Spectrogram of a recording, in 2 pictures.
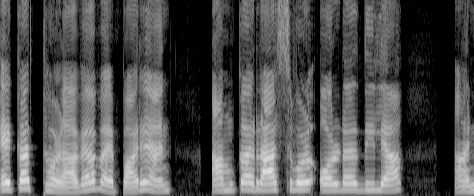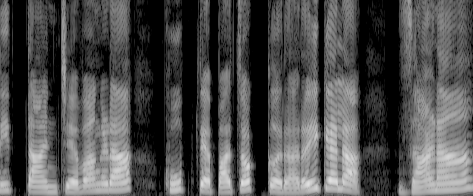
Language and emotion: Goan Konkani, happy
